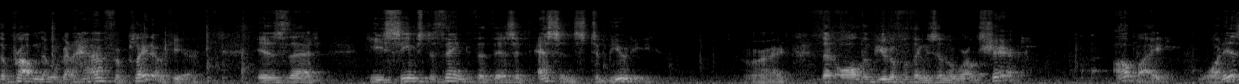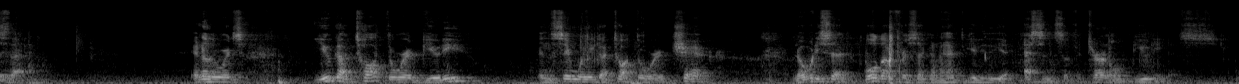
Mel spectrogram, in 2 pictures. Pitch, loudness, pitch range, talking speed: 95 Hz, -34 LUFS, 80-110 Hz, 175 wpm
